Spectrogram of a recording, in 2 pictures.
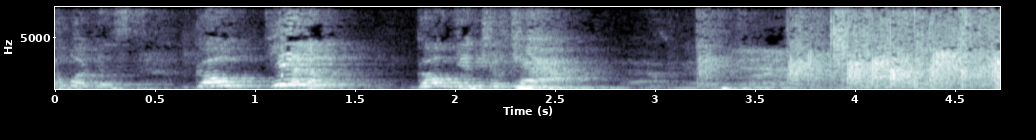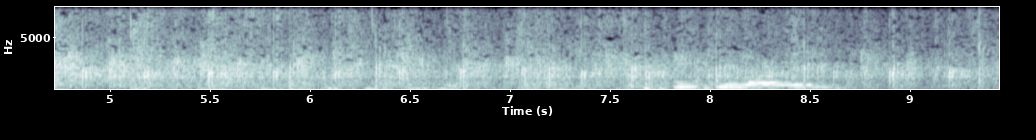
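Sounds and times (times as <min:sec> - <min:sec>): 
speech: 0:00.1 - 0:02.5, 0:07.8 - 0:08.8
audience applause: 0:03.6 - 0:09.4.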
